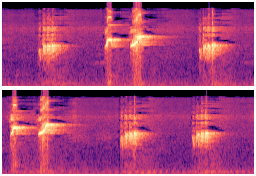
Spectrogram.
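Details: Training song of a Black-crested bulbul for captive birds: hoarse downslurred notes alternate with a ringing pair of upward whistles, repeated roughly every second, with quiet gaps between.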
